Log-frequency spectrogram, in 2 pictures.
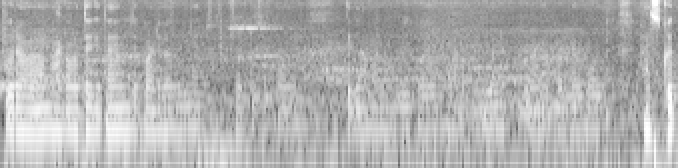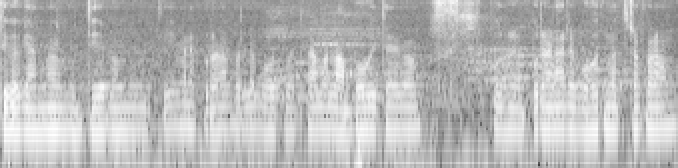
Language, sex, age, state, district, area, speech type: Odia, male, 18-30, Odisha, Puri, urban, spontaneous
